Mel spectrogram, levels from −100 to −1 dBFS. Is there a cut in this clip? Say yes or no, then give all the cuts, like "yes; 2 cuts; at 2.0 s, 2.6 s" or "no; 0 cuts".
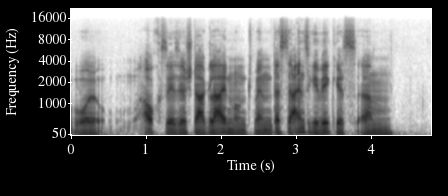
no; 0 cuts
